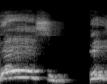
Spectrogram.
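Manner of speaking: mock high, shouted sideline coach yelling. Retelling how the coach yelled from the sideline: imitating a coach yelling. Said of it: "dele gritando".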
